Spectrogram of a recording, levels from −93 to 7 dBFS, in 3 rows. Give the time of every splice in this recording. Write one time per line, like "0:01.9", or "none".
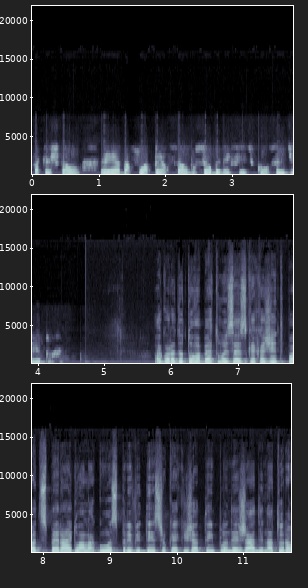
0:08.4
